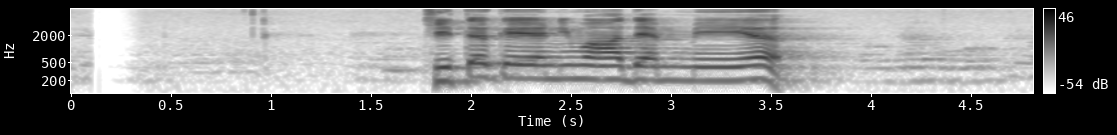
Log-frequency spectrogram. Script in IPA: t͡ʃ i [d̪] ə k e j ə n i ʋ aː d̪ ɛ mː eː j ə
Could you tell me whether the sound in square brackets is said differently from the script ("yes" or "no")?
yes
